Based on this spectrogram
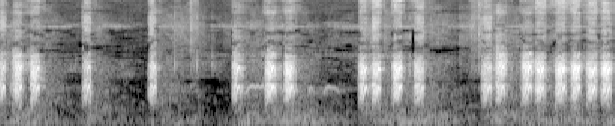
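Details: Parent yellow-vented bulbul feeding chicks in the wild; the young give short clusters of harsh, buzzy pulses that grow faster and denser toward the end, with a faint thin trill in between.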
